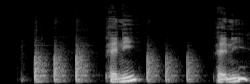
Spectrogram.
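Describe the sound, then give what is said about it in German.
A voice imitates knocking on a hard surface: three short, evenly spaced knock sounds followed by a longer drawn-out vocal call, then the same pattern again, clear. “Und wenn es nur ein Gegenschnipsen ist oder sonst irgendwas, du läufst und dann klopfst du irgendwo gegen oder so, sowas.”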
